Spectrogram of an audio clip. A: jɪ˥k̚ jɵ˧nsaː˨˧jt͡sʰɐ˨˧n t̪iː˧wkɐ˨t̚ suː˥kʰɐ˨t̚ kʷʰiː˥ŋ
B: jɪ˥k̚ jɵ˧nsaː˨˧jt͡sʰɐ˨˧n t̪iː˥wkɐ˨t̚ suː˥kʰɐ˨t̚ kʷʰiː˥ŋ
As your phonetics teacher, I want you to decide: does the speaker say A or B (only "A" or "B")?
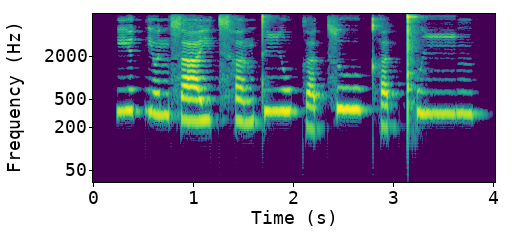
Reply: B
